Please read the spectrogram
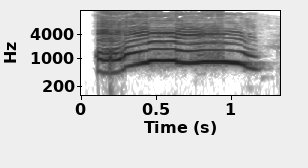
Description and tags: a girl shouting for a terror movie. 666 movie scream UPF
